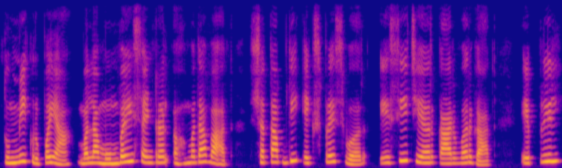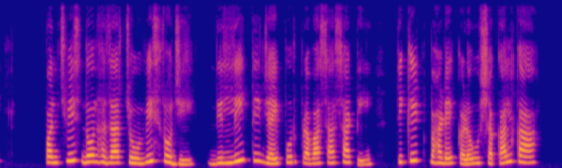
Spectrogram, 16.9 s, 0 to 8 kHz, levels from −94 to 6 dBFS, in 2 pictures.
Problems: background sounds at intervals, echo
